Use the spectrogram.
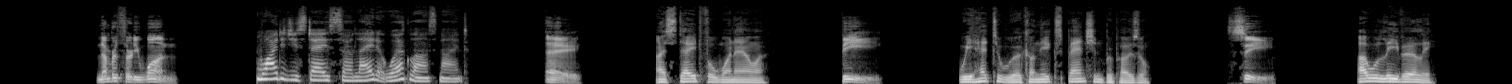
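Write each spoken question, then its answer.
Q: Why did you stay so late at work last night?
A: B: We had to work on the expansion proposal.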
